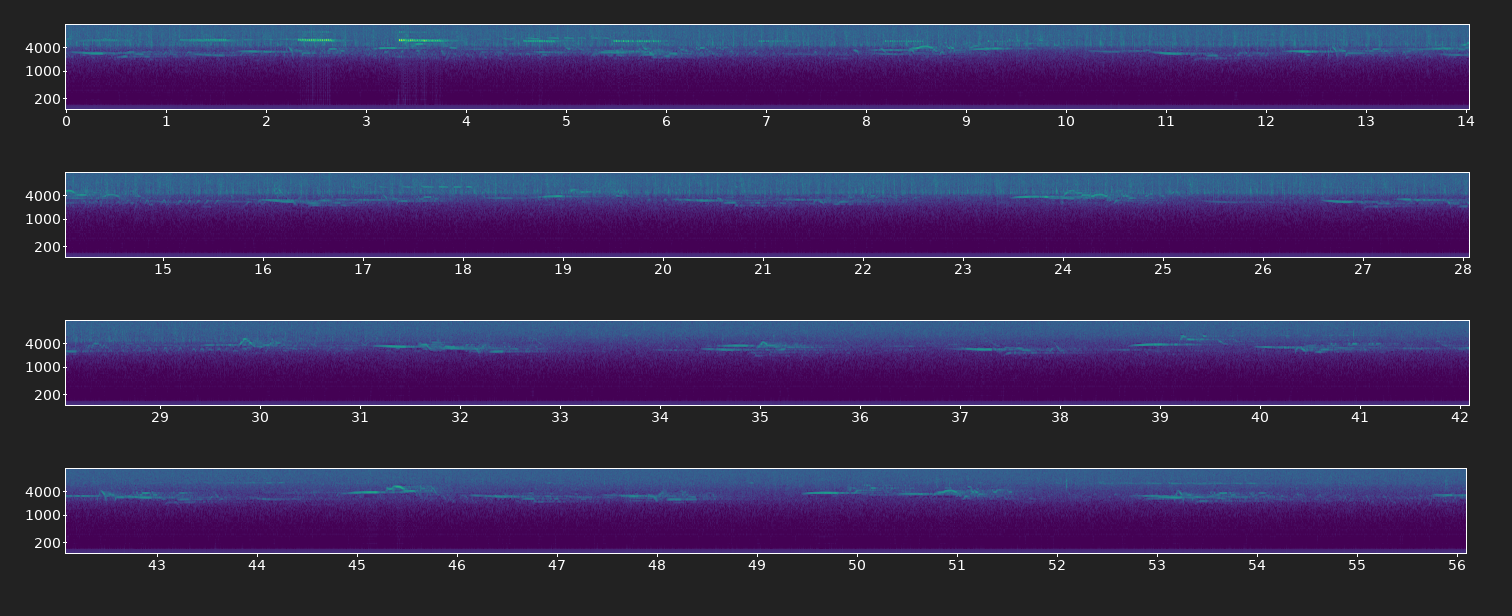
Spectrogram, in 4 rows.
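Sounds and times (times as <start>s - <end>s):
small birds chirping: 0.0s - 56.0s
steady outdoor hiss: 0.0s - 56.0s
high whistled bird notes: 1.4s - 3.9s.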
